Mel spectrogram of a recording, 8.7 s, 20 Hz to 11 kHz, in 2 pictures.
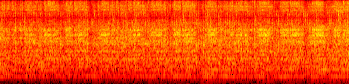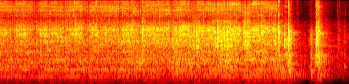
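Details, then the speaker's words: Helpmate 10-foot chain-drive garage door opener with square tube rail and chain dog: steady rattling chain whir with a light clatter, running fairly quick and even until it stops; normal operation. "it is a little bit speedy see it's got the chain dog"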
